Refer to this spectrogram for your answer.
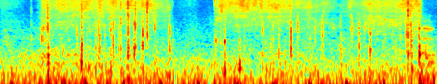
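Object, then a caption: Plastic snack wrapper. A Cadbury Plant chocolate bar in plastic flow wrap is held in one hand while the long nails of the other hand scratch and crinkle the wrapper. Bright, hissy crinkling comes in uneven bursts, dotted with sharp ticks and scratches, with a brief quieter pause partway through before the crinkling resumes.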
